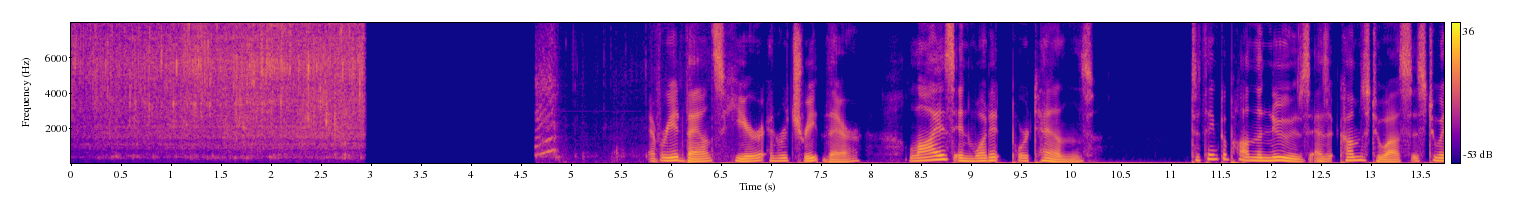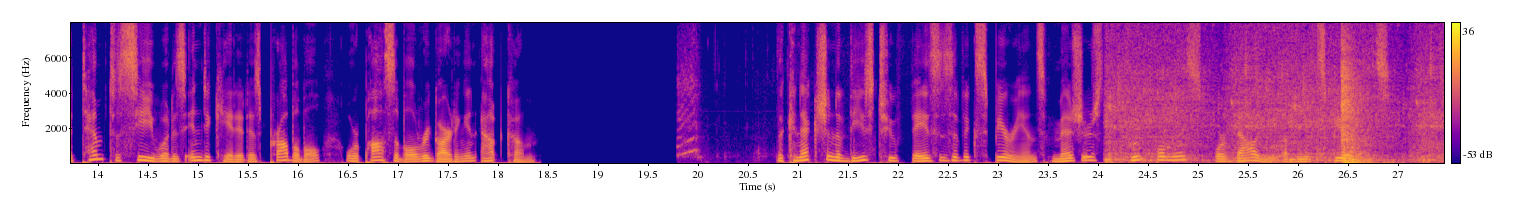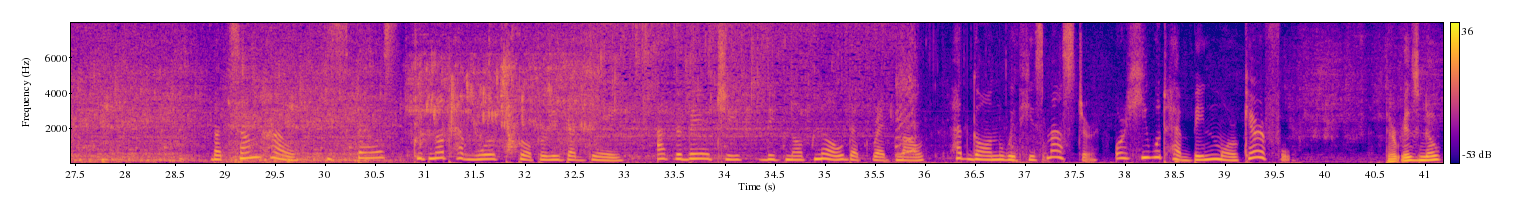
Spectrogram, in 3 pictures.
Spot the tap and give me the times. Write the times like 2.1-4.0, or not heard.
0.0-3.0, 24.1-41.1.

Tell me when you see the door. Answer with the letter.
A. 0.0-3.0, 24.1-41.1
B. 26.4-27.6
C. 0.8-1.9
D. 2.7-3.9
B.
